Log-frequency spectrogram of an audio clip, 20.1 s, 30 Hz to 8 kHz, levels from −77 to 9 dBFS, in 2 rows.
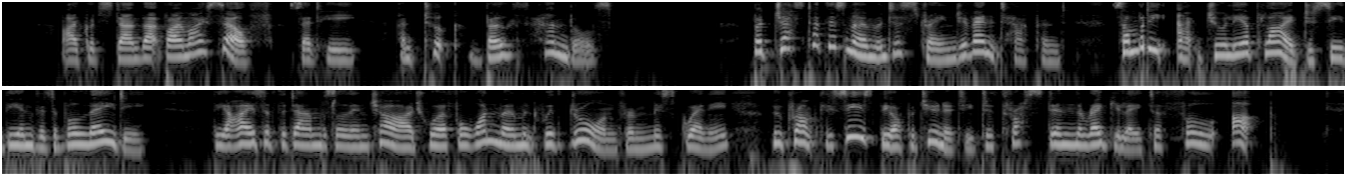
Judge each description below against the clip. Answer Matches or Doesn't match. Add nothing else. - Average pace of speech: Matches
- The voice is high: Matches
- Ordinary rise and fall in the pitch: Matches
